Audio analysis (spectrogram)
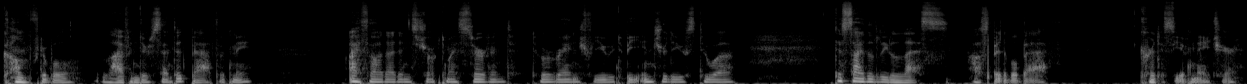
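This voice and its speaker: A man's voice: fairly low pitch, normal speed, darkish tone. A man playing a possessive, cruel yet doting male emperor in an audio roleplay, speaking in a silky, condescending way that often drops to a whisper. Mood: gloating.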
